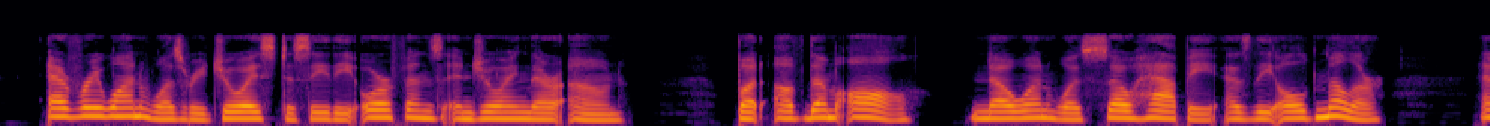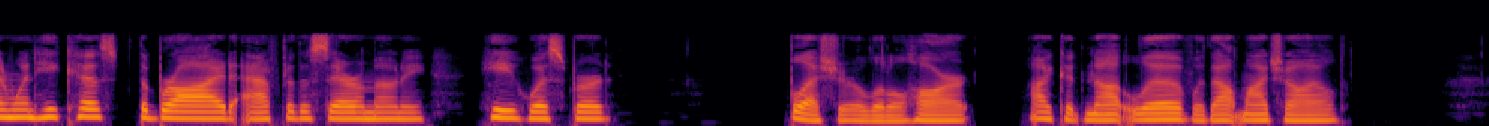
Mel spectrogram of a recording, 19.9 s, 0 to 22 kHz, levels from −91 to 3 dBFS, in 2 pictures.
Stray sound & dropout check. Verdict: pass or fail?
pass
